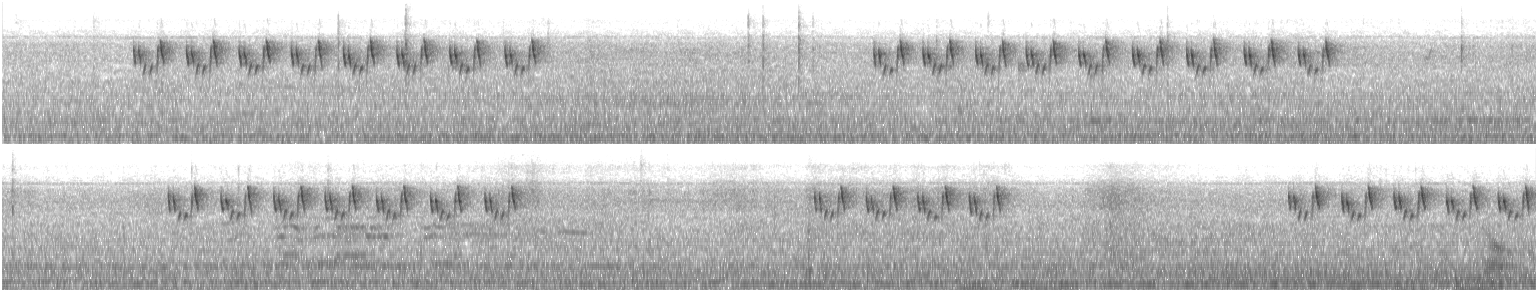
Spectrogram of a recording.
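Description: A bird repeating a fast, high trill of evenly spaced notes, five phrases of one to two seconds each with short pauses between them.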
